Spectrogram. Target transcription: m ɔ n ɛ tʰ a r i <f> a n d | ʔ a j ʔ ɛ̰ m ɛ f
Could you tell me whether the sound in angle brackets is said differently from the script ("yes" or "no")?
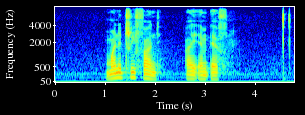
no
